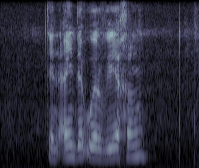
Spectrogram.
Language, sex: Afrikaans, male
